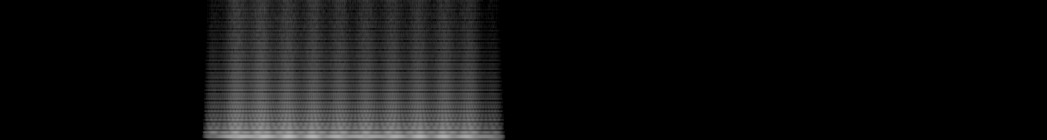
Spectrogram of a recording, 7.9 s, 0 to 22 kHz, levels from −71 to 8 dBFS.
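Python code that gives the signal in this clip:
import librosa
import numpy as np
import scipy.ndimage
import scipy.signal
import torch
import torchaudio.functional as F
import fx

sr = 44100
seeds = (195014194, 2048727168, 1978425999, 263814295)

y = fx.sub_patch_tremolo(sr, seeds[0], note=76, wave='saw', wave2='saw', interval_st=0, detune_cents=16, level2_db=-9.0, sub_db=-15.0, noise_db=-24.5, kind='highpass', cutoff_hz=380.0, q=1.4, env_oct=1.5, env_decay_s=0.27, env_sustain_pct=40, attack_ms=298.0, decay_s=0.74, sustain_db=-3.5, release_s=0.32, note_s=1.95, lfo_hz=5.1, tremolo_db=7)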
